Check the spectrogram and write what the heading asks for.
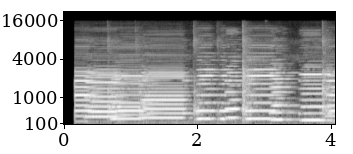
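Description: Mini electronic keyboard playing a slow melody of held notes, stepping from one note to the next.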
